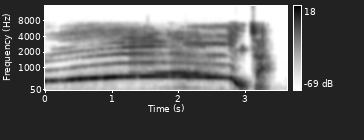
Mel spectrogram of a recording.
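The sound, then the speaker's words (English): A person loudly imitates a siren with a sustained, rising vocal wail held for nearly three seconds, then breaks off with a short breathy laugh or exhale. “Wow, you started to sound like my a, eardrums, like a siren.”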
